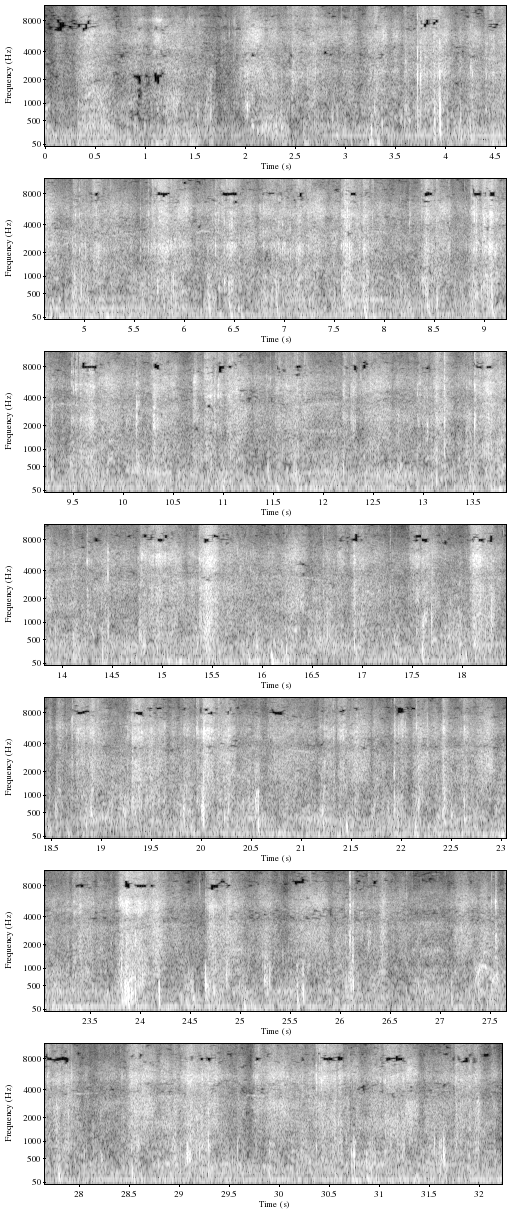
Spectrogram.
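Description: Footsteps on a woodland trail thick with dry fallen leaves, at a steady walking pace, each step a short rustle.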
